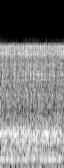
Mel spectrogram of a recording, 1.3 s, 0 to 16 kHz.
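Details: Freshly restored 1960s Kenmore 540 sewing machine straight-stitching denim: steady even mechanical whir with constant hum, no knocks or catches; normal running.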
